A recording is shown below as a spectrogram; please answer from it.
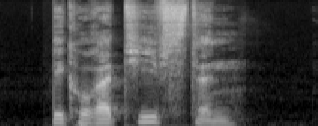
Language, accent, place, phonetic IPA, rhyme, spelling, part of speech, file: German, Germany, Berlin, [dekoʁaˈtiːfstn̩], -iːfstn̩, dekorativsten, adjective, De-dekorativsten.ogg
- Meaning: 1. superlative degree of dekorativ 2. inflection of dekorativ: strong genitive masculine/neuter singular superlative degree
